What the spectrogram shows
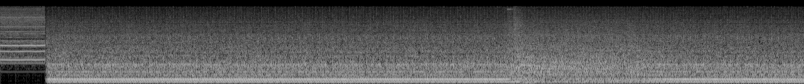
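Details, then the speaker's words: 1985 Volvo 240 with straight-through idle air control valve, LH2.2 injection: steady, fast idle with an even drone that never settles, exhaust leak present; high idle from a sticking idle air control valve; vacuum leaks around the intake manifold are the first thing to check. "now if it was really high idle earlier the first thing you want to check for is a vacuum leak"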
